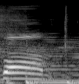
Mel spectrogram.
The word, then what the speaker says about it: bomb: एक और एग्जाम्पल देती हूँ मैं आपको, बॉम्ब, BOMB, बॉम्ब। तो बॉम्ब, इसमें भी M के बाद B आ रहा है, B के बाद कोई भी वर्ड नहीं है तो यहाँ पर B साइलेंट हो जाएगा।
